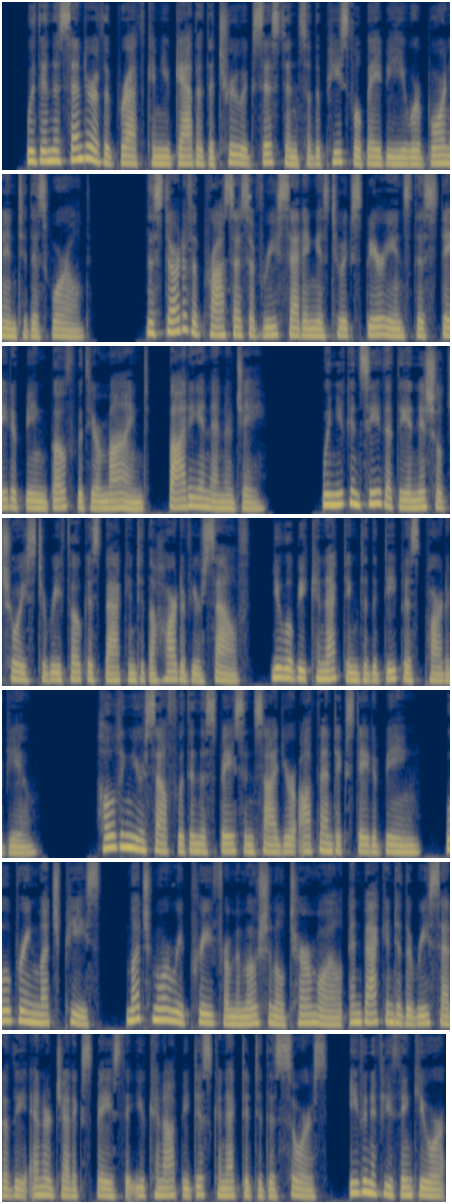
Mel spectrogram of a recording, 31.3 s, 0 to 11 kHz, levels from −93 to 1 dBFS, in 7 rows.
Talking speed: 215 wpm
